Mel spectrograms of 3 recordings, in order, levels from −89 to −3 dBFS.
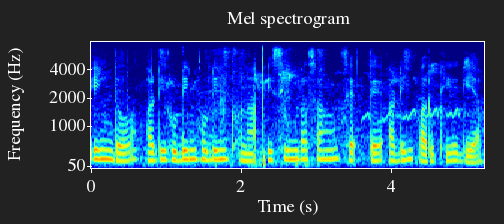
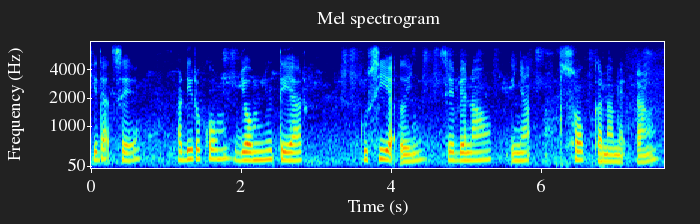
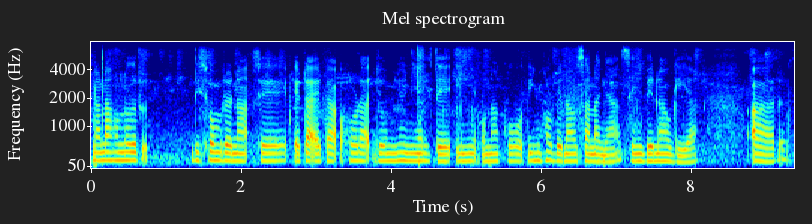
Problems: background sounds at intervals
